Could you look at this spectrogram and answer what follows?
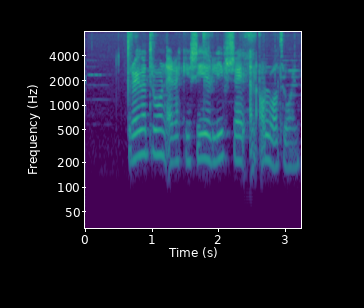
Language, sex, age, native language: Icelandic, female, 12, Icelandic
